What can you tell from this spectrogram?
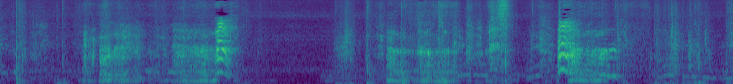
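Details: Maltese dogs, a mother and her puppy, give short, sharp yips and barks in two bursts split by a brief quiet gap, with a few high squeaky notes; human voices can be heard faintly alongside.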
